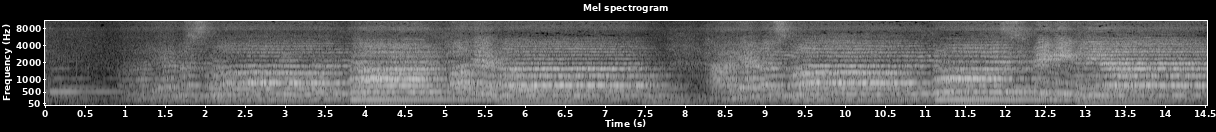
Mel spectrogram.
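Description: A large youth choir sings a slow piece in two long phrases with held notes, over a digital keyboard accompaniment.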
